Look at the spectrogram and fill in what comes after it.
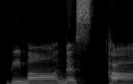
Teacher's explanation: ವಿಮಾನಸ್ಥ ಥ is A ಮಹಾಪ್ರಾಣ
